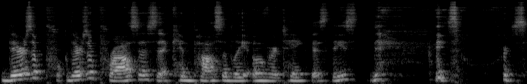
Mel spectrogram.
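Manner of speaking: speech breaking into giggles, laughing while talking. Describing a scene to listeners, laughing while talking. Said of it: "I'm so sorry, I'm laughing".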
